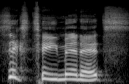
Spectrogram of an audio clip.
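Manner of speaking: put-on British accent. Saying the name of the australian show: british accent. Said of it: "That was the British accent".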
